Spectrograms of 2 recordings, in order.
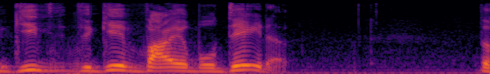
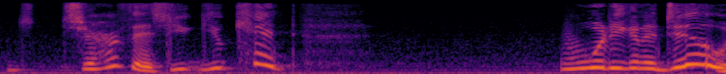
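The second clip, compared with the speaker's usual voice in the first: worried concern; 7 semitones higher than usual. Acted. Alice learning that Jervis is broke, worried. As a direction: falter gently, pitched up with concern. Alice reacting to bad news.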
